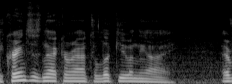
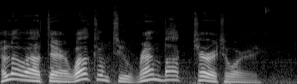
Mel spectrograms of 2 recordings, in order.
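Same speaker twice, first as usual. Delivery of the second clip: voice brimming with pride. Narrator reads the rambach boss calling out again, brimming with pride. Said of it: "her voice brimming with pride".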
